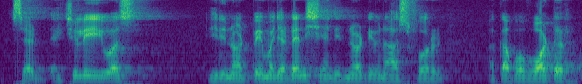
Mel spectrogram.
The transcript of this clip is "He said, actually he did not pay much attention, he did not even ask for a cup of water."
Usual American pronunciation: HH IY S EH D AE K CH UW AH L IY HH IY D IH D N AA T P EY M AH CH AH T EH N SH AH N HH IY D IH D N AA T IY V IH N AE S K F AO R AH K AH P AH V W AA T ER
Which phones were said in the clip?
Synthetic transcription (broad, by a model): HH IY S EH D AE K CH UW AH L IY HH IY D IH D N AA T P EY M AH CH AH T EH N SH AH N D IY D IH D N AA T IY V IH N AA S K F AO R AH K AH P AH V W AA T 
